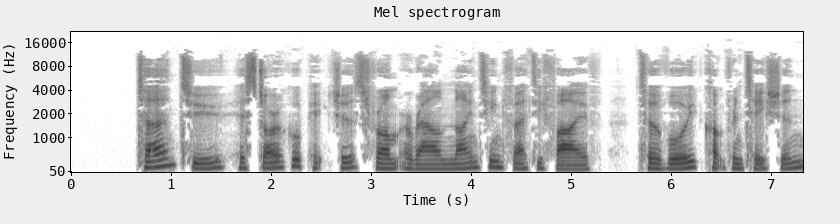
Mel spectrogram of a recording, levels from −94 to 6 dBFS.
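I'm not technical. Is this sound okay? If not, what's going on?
No. Throughout, the speech sounds swirly, hollow and smeared, with blurred starts to sounds. That suggests generation loss, likely from compressing it over and over, not just once.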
